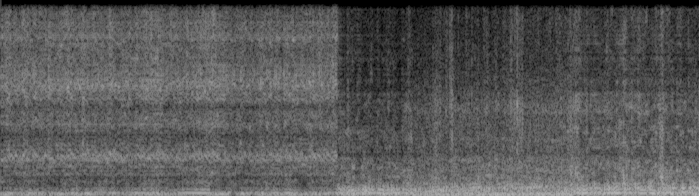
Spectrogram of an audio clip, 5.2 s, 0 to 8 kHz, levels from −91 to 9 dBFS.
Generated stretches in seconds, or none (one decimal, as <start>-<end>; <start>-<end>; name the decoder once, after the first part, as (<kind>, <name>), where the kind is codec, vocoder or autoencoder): 0.0-3.1 (vocoder, HiFi-GAN); 4.3-5.2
